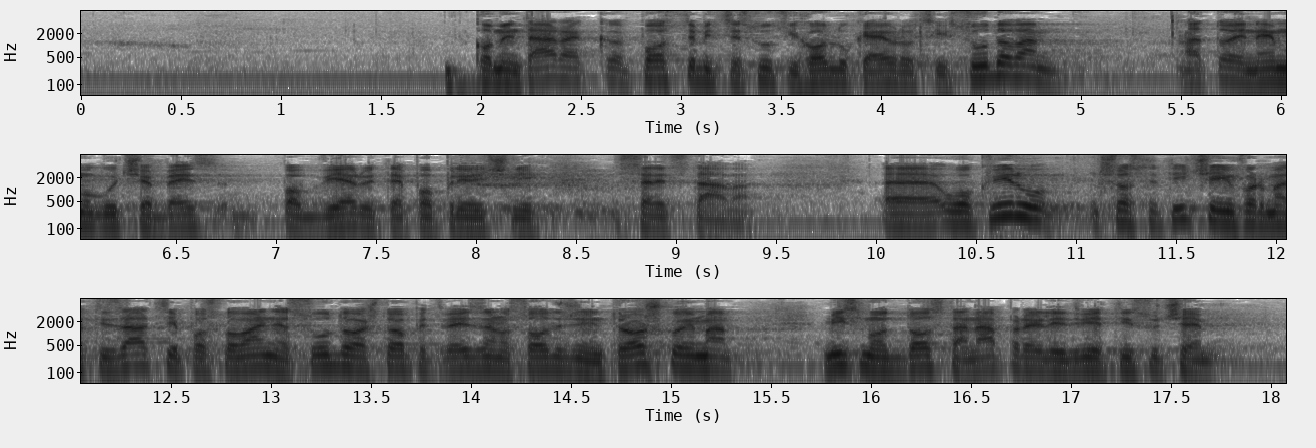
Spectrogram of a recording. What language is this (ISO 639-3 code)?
hrv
